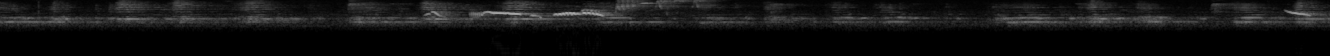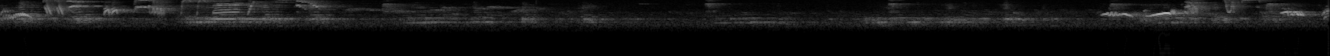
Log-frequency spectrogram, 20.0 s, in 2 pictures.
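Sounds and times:
common blackbird Turdus merula warbling with scratchy twitters: 0:03.2 - 0:05.5, 0:09.2 - 0:19.9.

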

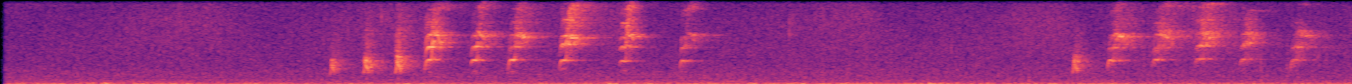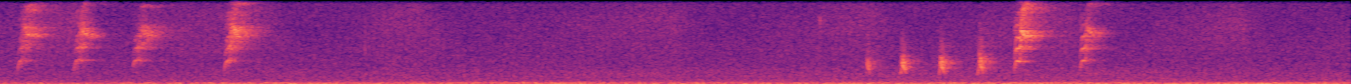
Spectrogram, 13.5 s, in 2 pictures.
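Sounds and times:
low background rumble: 0:00.0 - 0:13.5
common blackbird call notes: 0:01.6 - 0:03.7, 0:05.2 - 0:08.2, 0:10.9 - 0:12.4.

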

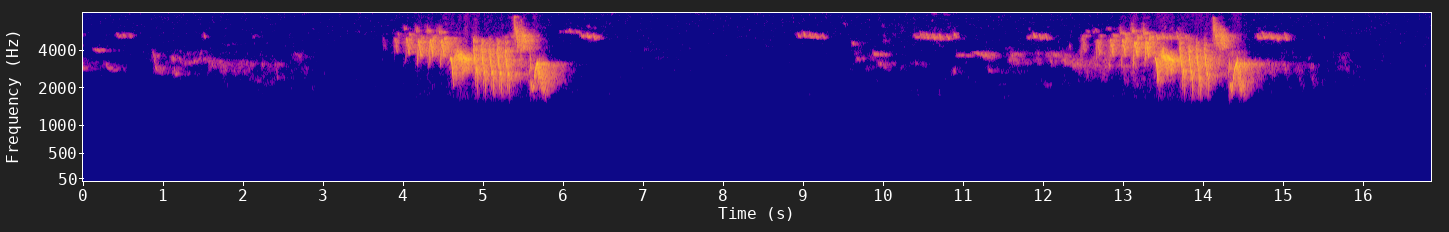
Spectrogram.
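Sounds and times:
common chaffinch Fringilla coelebs song: 0:00.0 - 0:02.9, 0:03.8 - 0:06.5, 0:08.9 - 0:16.0.

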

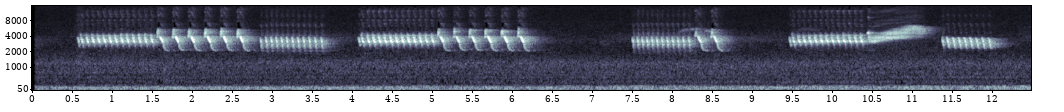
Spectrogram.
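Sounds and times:
European greenfinch Chloris chloris song of buzzy trills and twittering: 0:00.6 - 0:06.4, 0:07.5 - 0:08.8, 0:09.4 - 0:12.2.

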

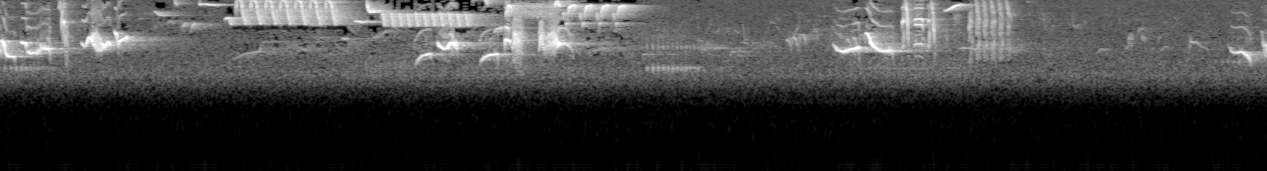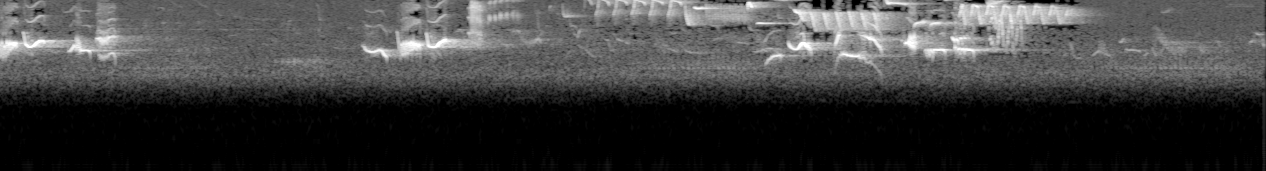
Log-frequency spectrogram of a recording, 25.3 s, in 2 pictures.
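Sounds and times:
common blackbird Turdus merula singing a varied warbling song: 0:00.0 - 0:10.3, 0:12.3 - 0:14.5, 0:15.6 - 0:25.3.

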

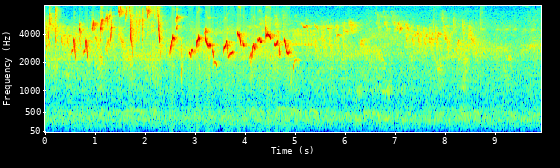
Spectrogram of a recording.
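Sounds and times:
Eurasian blackcap Sylvia atricapilla singing: 0:00.0 - 0:08.9.

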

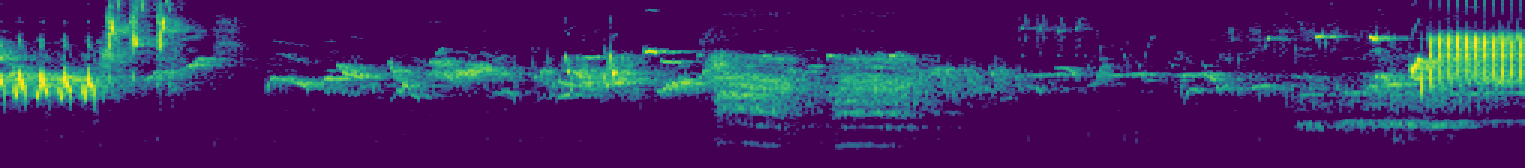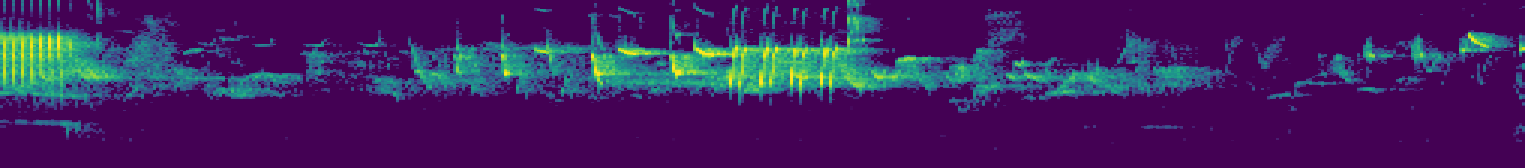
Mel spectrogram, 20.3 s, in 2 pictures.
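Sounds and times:
common nightingale Luscinia megarhynchos singing rattling trills and whistles: 0:00.0 - 0:03.0, 0:09.5 - 0:12.0, 0:12.6 - 0:17.4, 0:18.6 - 0:20.3.

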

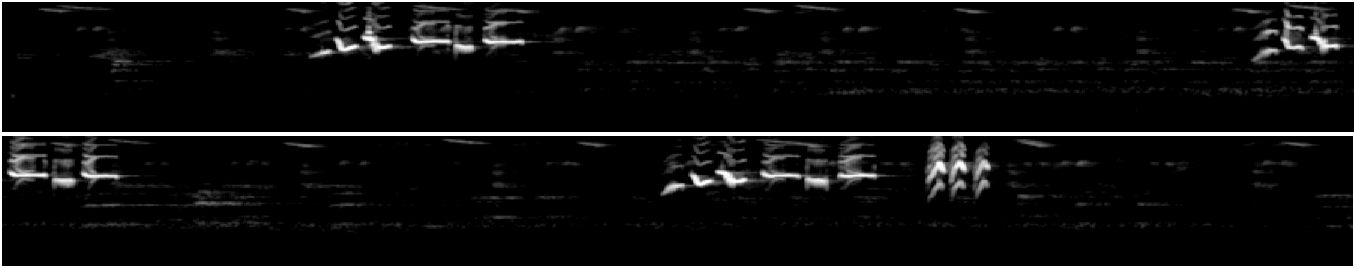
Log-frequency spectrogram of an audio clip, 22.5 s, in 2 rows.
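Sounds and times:
common blackbird singing: 0:02.5 - 0:04.4, 0:10.3 - 0:12.4, 0:16.1 - 0:19.6.

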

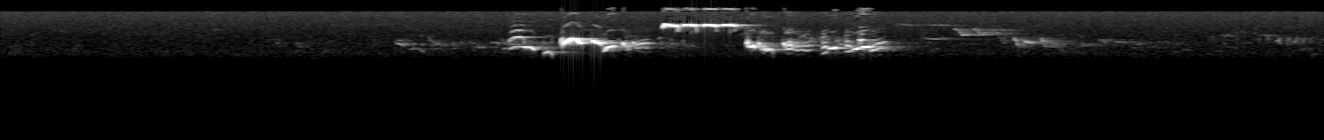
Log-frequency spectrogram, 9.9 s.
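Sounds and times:
European robin singing: 0:03.0 - 0:08.6.

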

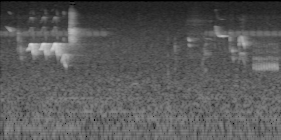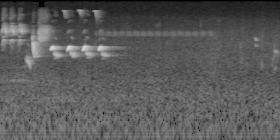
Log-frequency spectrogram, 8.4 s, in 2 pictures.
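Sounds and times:
common nightingale singing: 0:00.0 - 0:01.4, 0:02.8 - 0:06.1.

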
